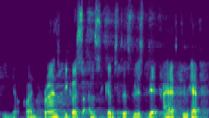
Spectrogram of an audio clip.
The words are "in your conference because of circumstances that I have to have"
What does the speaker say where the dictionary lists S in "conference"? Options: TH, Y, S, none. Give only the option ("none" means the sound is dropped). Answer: S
